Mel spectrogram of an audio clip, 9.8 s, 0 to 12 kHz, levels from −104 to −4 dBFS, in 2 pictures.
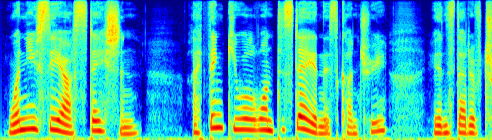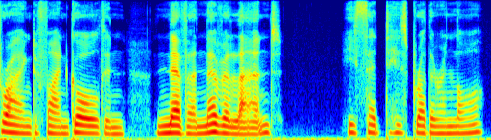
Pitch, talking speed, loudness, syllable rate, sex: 195 Hz, 195 wpm, -21 LUFS, 4.8 syllables/s, female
